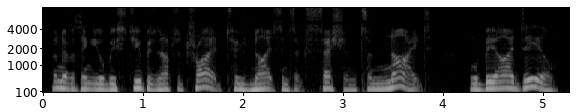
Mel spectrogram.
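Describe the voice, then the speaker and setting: Man voicing a blunt, clever schoolgirl, mellow. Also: a little high, normal speed, no room sound, clean studio sound, close to an everyday voice. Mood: decisive.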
